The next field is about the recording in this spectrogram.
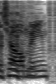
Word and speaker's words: Chalamet: How do you say his last Chalamet? – Name? – Chalamet. – Chalamet. – Chalamet. – Chalamet. – Sure. Say me when I get a Chinese. – Chalamet God. – I'll have the Chalamet, please.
